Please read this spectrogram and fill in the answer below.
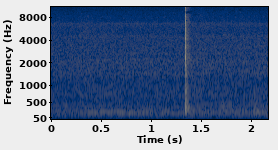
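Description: A single sharp computer mouse click a little past the middle, over faint steady room hiss.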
